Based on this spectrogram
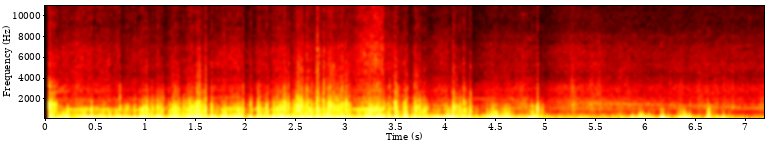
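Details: Honda Vario 125 scooter hesitating at mid and full throttle: engine revs unevenly, stumbling and surging at higher rpm under wind noise; throttle position sensor suspected faulty.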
